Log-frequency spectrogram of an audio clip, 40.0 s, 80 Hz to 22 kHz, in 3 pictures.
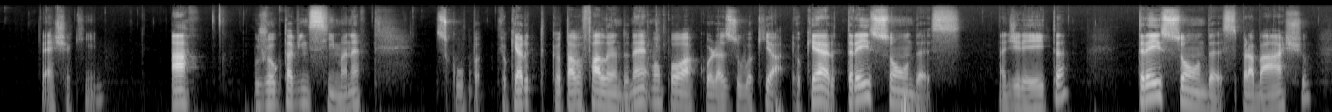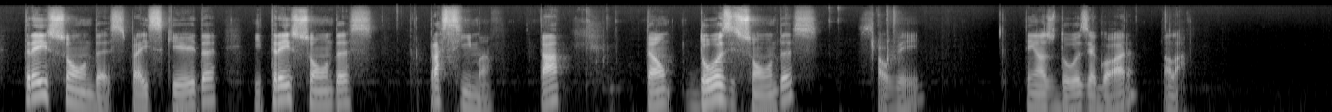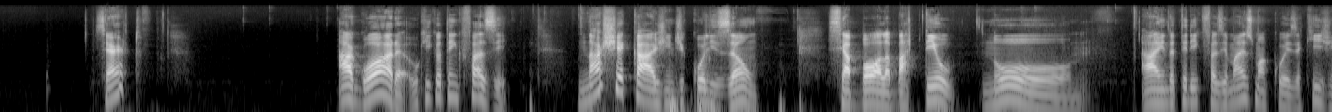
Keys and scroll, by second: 6.1-7.0 typing, 19.3 alt+Tab, 21.0 ctrl+s, 22.0 Up, 22.1 Return.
